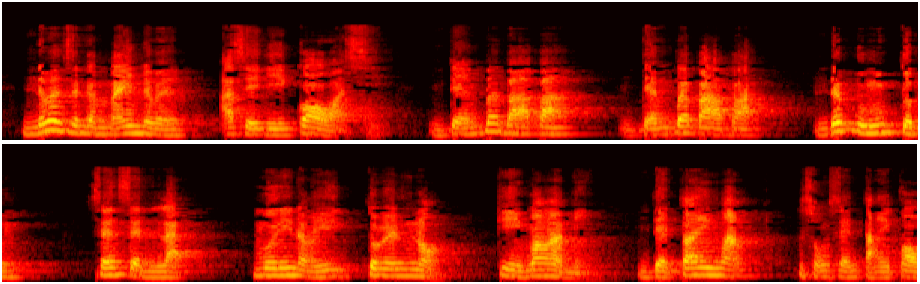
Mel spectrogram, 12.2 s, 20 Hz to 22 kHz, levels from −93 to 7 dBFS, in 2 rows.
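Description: The speech runs throughout through what is likely HE-AAC compression at a very low rate, consistent with something around 16 kbps. The encoder spends its bits on the lower spectrum and regenerates the treble by copying lower bands upward under a coarse envelope. The damage is heavy: the top end stays bright, reaching up to about 20.7 kHz, but it is synthetic, so sibilants come out gritty, metallic and lispy rather than crisp.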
